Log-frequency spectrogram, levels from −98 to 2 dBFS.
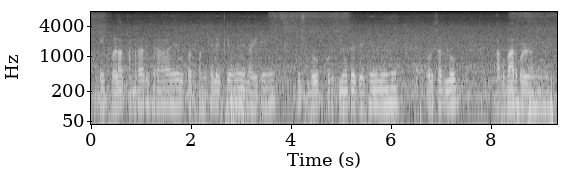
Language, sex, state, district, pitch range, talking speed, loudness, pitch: Bhojpuri, male, Uttar Pradesh, Gorakhpur, 100-110 Hz, 165 wpm, -22 LUFS, 105 Hz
